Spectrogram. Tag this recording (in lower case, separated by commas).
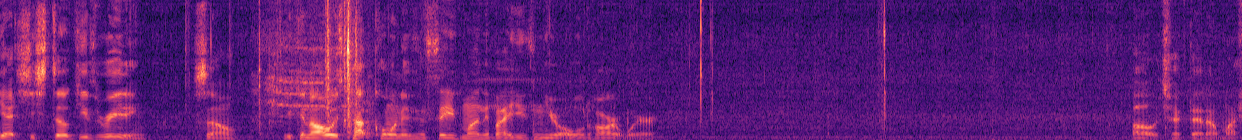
speech, inside a small room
